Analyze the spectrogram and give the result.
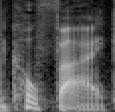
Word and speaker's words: Ko-fi: Base America First continues with another tip on Ko-Fi, K-O-F-I. Probably pronounced coffee, but I don't want to confuse it with the word coffee.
